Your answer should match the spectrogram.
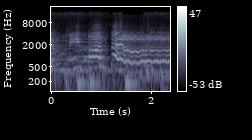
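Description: Cuban song: a woman singing with wide vibrato over an orchestra, gliding down about a second and a quarter in to a long held note, with a bass line repeating notes underneath.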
